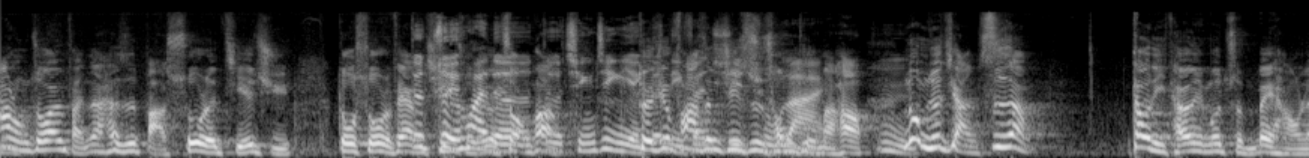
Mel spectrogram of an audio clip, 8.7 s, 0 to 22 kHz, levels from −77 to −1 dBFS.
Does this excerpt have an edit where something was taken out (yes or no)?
no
